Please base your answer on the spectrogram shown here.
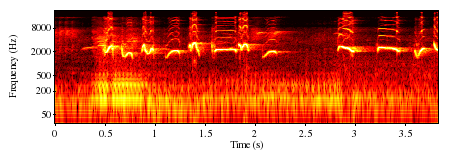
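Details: Greater green leafbird singing, meant to stimulate birds after moulting: varied slurred whistles and scratchy chirps, some notes looping up and down, with soft low background hum.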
